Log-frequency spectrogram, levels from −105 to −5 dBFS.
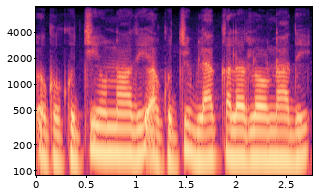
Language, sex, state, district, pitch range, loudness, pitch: Telugu, male, Telangana, Mahabubabad, 135-155 Hz, -15 LUFS, 140 Hz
